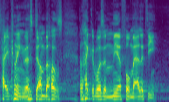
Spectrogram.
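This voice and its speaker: A man with a fairly low pitch speaks at a moderate pace in a monotone, flat intonation over noticeable background noise. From South Africa, Cape Town. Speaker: sports commentator. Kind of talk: live commentary.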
